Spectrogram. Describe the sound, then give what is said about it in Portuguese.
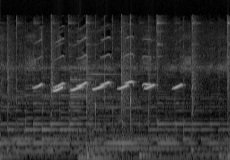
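Several birds sing at once, sending out a quick series of short, bright rising chirps and whistles over a steady, humming tonal backdrop. Nobody speaks. “a sinfonia desses pássaros”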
